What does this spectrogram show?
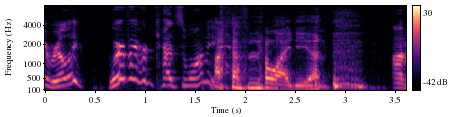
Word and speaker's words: Cadsuane: here, the introduction of Cadsuane. Or Cadswain. How do you pronounce that one? Did you just say Cadswane? Cadsuane. It sounds like Japanese, doesn't it? It's Cadswain.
